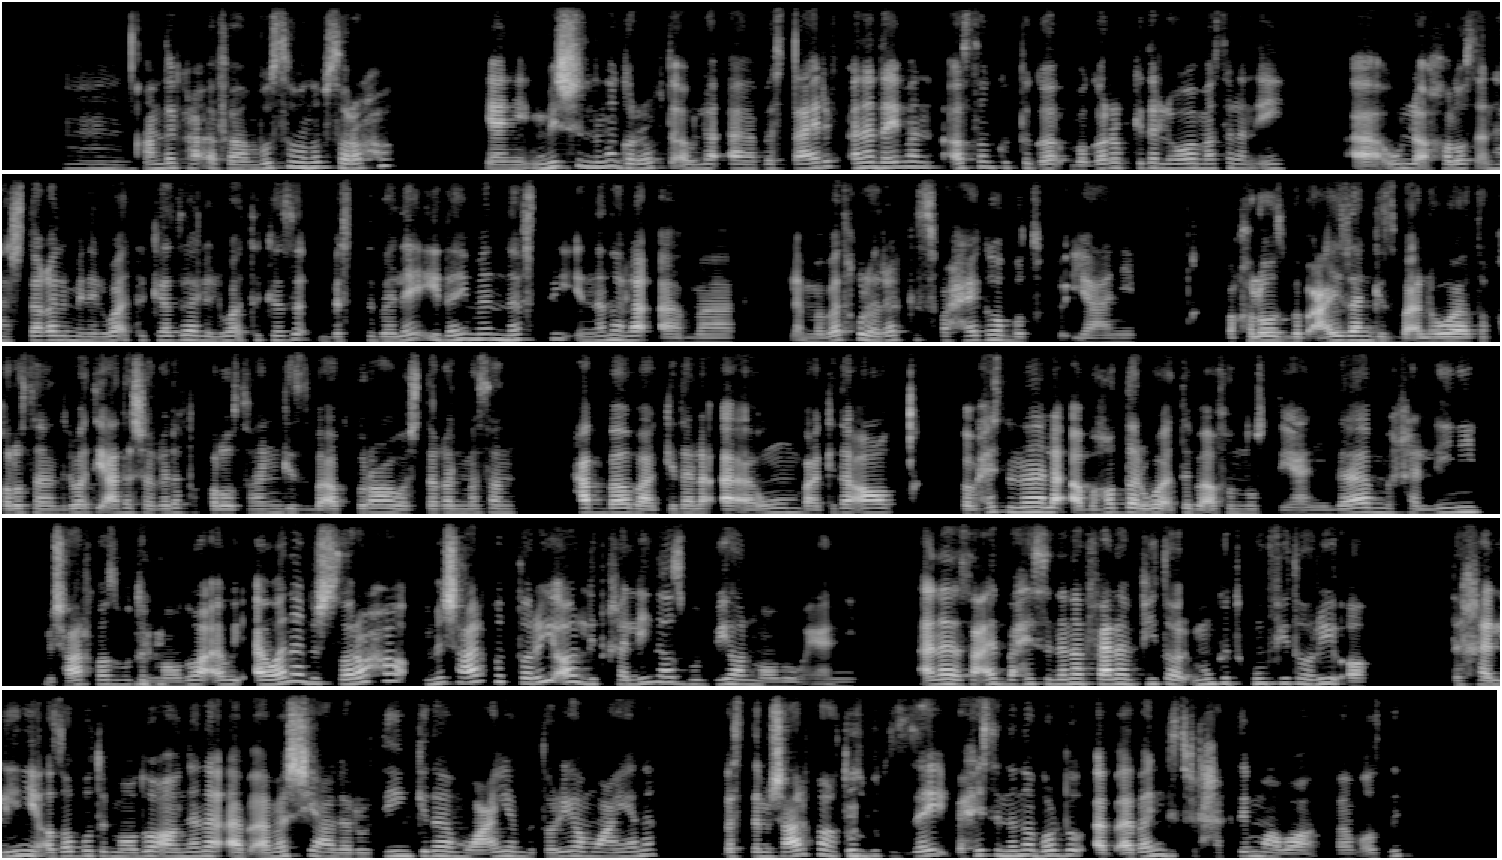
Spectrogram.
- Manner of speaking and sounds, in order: tapping; tsk; other noise; in English: "روتين"
- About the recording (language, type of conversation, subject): Arabic, advice, إزاي غياب التخطيط اليومي بيخلّيك تضيّع وقتك؟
